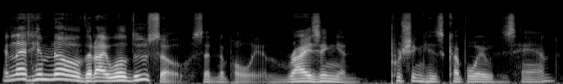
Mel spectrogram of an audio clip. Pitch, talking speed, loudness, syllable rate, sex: 140 Hz, 215 wpm, -17 LUFS, 4.8 syllables/s, male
